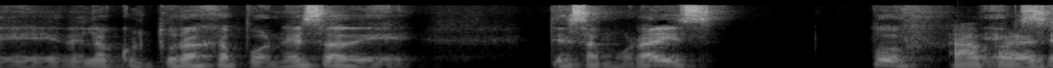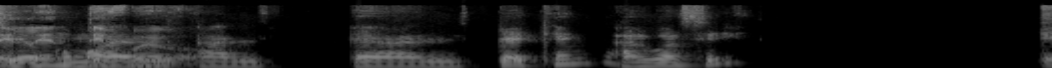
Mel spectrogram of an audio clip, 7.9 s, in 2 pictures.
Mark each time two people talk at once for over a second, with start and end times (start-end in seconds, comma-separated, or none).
3.5-4.8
